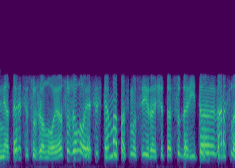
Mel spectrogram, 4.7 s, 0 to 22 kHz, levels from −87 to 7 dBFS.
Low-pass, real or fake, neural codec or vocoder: 3.6 kHz; real; none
